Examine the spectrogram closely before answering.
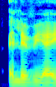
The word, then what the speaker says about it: Olivier: Um, is it Olivier? Olivia.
